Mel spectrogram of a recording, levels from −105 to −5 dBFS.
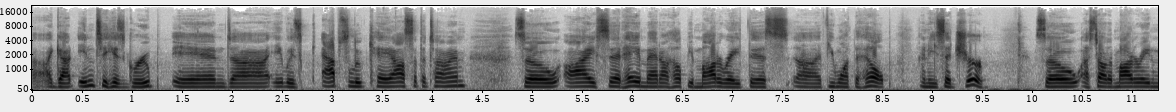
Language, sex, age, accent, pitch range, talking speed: English, male, 20-39, American, 170-195 Hz, 200 wpm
